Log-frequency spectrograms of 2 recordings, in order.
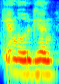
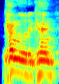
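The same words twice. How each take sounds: First: It is said quietly and softly. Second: It is said loudly, in a raised voice. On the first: "প্রথমে বলুন আস্তে বলতে" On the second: "এবার উচ্চস্বরে ডাকতে বলুন"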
